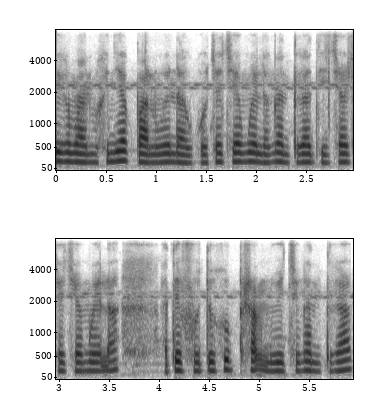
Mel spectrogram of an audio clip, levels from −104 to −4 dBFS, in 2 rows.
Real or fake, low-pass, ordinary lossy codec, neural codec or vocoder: real; 7.2 kHz; Opus, 24 kbps; none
